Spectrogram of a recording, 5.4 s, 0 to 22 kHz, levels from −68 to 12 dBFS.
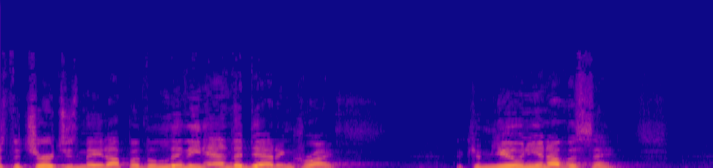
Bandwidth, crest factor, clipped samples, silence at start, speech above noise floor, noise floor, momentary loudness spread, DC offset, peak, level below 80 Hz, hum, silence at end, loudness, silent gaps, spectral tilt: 14.5 kHz; 16 dB; under 0.1%; 0 s; 39 dB; -57 dBFS; 11 LU; under 0.1%; -2 dBFS; -58 dBFS; none; 0.7 s; -18 LUFS; none; -6.5 dB/octave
